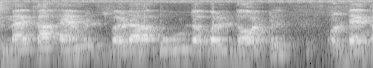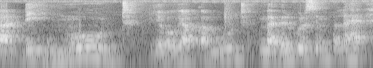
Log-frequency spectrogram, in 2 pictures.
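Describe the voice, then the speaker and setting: A man teaching a phonetics lesson at a board, spelling out words letter by letter and repeating them slowly. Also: on the high side. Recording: echoey room, voice from far off.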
